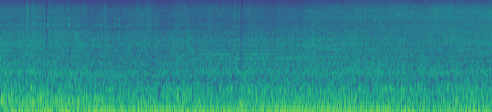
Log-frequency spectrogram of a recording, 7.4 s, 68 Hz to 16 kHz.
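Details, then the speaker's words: Peugeot 305 with cooling-system problems, under way: constant low drone with a rough, uneven exhaust pulse; misfiring on about 3.5 cylinders, and owner suspects soaked electrics. "Might be running on sort of 3.5. Yes, we are definitely running on 3.5 cylinders."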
